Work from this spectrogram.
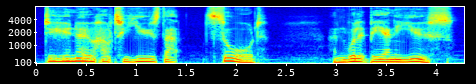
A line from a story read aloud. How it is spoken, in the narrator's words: whispered Lady Clara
